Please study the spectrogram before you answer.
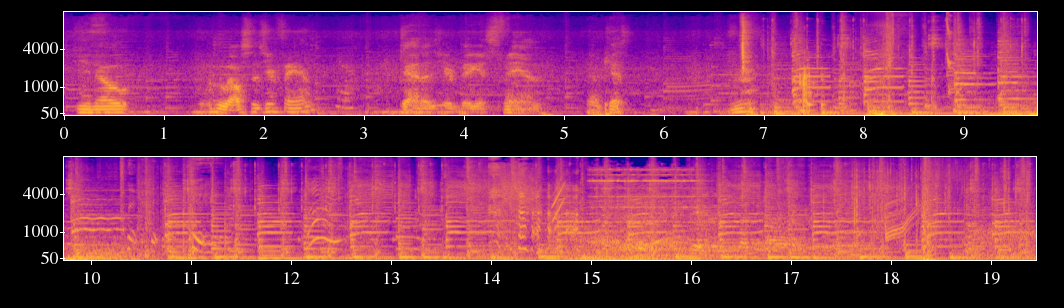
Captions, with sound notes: - You know who else is your fan? Dada's your biggest fan. Can I have a kiss? (upbeat banjo music) (school bell)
